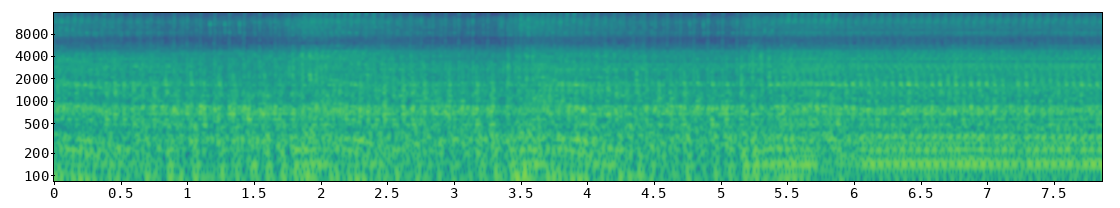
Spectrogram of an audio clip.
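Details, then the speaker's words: Honda pushrod 125 engine (Titan/CG/Fan 125 up to 2008), removed from the frame. Small single idles with busy, harsh mechanical knocking. Owner suspects the connecting rod; engine knocking. "então começou a fazer barulho nesse motor aí tá provavelmente de biela"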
